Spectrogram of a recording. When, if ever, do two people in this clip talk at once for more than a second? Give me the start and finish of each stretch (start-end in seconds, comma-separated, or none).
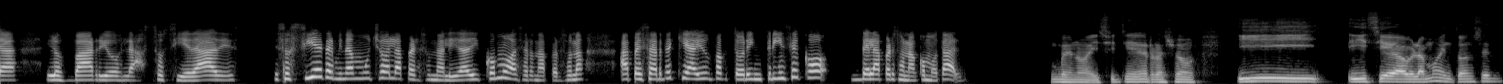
none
